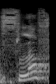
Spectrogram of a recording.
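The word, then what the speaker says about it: Slough: अगला जो प्लेस है एस एल ओ यू जी एच इसका उच्चारण कोई बता सकता है मुझे बिना देखे क्या होता है सल होगा क्या yes very good स्लफ स्लफ of disp last में जीच है लेकिन प्रसन में फ आता है लास्ट में स्लफ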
